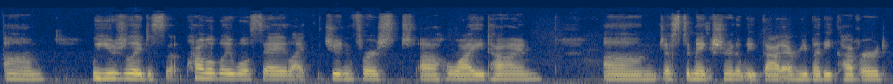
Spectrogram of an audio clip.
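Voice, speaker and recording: A woman speaking as an interview guest, explaining things informally in a halting way with many ums. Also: on the low side, little pitch movement, a little mellow. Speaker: interview guest, awards organiser.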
